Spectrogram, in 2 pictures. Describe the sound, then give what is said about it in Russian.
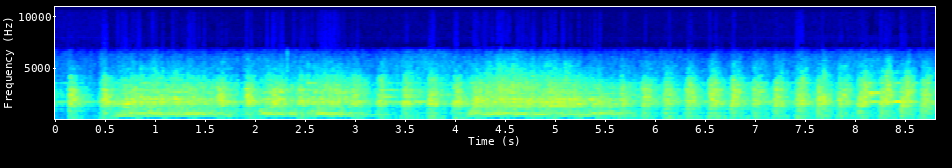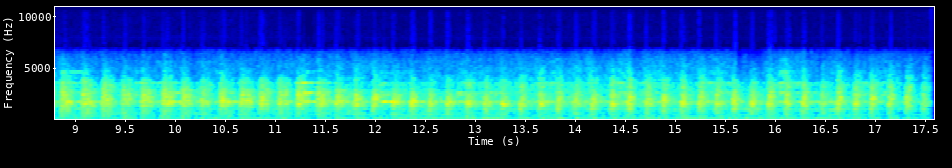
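A slow passenger train rolls along the rails: two long horn blasts sound first, then a steady, loud rumble with rhythmic wheel clatter continues to the end. No one speaks. “Лучше всего на тех нескорых поездах, что так обычны в России.”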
